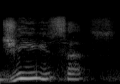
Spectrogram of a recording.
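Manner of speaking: high, far-off anguished cries of the name; screaming Jesus. Retold or imitated. Dying woman in a nursing home crying out to Jesus, high anguished screaming. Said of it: "she was screaming as loud as she could".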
